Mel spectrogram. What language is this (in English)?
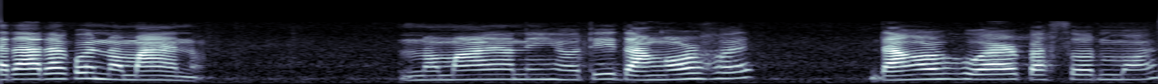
Assamese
